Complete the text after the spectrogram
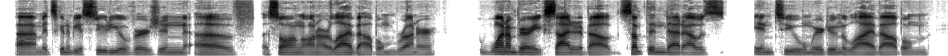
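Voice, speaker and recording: Fairly quick, monotone, flat delivery from a fairly low-pitched man with a Southern US accent, on a very clean recording with a silent background. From Louisiana, USA. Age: 20s. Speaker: blues-rock musician. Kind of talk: interview answer.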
